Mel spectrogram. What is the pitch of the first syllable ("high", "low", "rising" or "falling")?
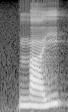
rising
